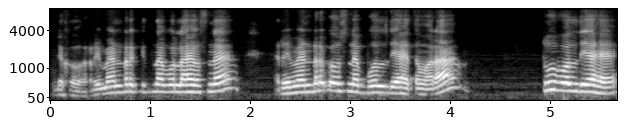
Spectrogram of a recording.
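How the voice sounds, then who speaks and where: A man teaching math, going step by step, slow and repetitive, always asking the class rhetorical questions. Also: high-pitched, expressive. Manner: switches between Hindi and English terms. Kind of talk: explaining math problems step by step.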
